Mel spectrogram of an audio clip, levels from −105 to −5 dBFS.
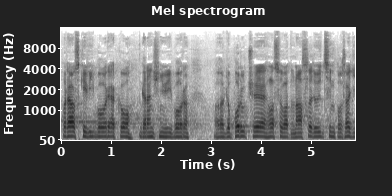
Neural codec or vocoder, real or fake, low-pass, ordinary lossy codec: codec, 44.1 kHz, 7.8 kbps, Pupu-Codec; fake; 14.4 kHz; MP3, 64 kbps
